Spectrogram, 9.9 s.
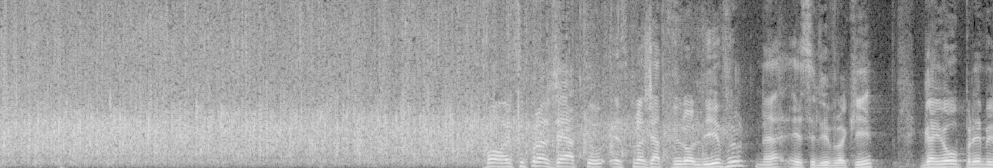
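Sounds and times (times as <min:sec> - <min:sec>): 
audience applause: 0:00.0 - 0:07.4
speech: 0:04.9 - 0:09.9.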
